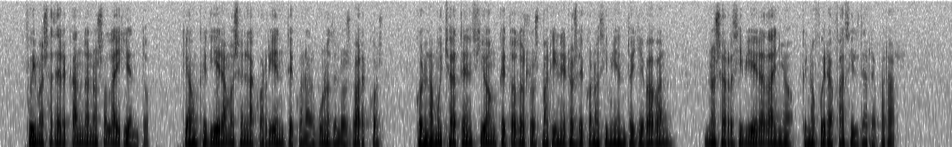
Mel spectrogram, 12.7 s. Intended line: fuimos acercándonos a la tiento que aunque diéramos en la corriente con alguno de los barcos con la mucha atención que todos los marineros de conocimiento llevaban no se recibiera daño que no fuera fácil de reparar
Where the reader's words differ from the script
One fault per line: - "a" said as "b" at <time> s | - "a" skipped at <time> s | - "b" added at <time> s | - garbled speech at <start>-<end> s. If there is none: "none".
none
